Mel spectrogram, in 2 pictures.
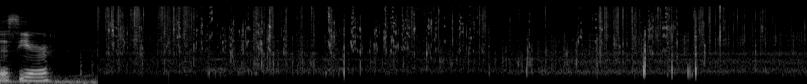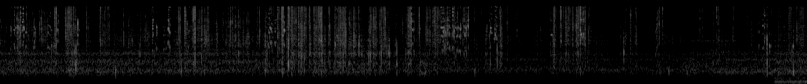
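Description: Wrapping paper rustles and crinkles close by.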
